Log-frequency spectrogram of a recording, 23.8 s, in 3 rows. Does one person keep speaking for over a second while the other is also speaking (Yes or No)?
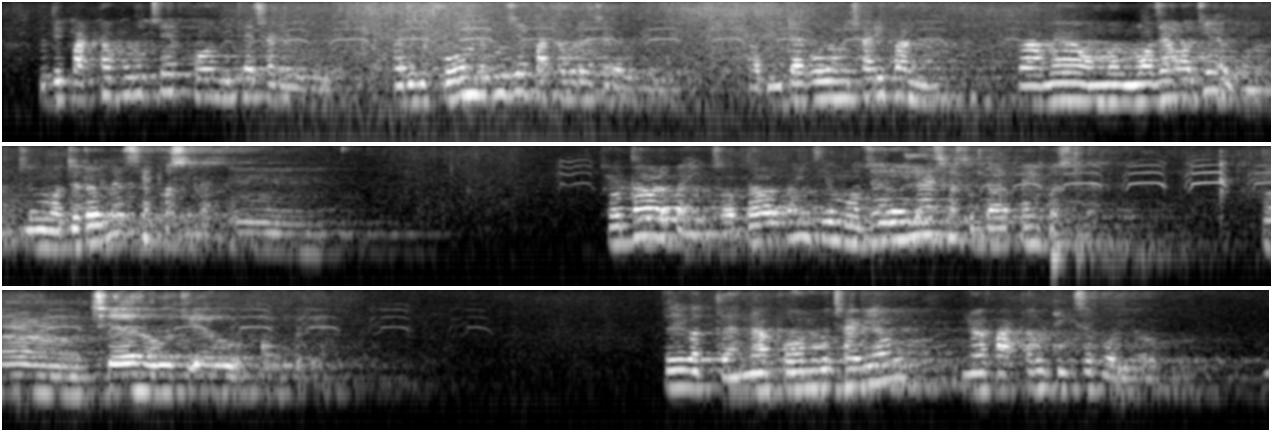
No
